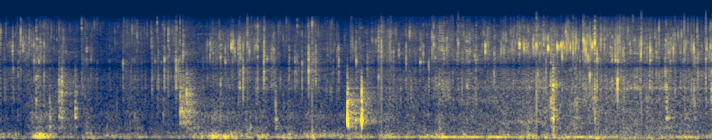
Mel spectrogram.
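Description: Breaded cordon bleu sizzling steadily as it shallow-fries in hot oil in a pan, with a few light knocks and clicks of tongs against the pan.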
